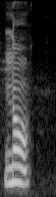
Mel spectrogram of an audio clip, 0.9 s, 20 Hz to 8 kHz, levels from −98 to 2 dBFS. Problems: none marked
